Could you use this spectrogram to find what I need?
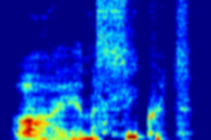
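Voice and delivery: hissing creature voice, like dripping water. Reading a story, a tiny creature from a shell speaks: hissing, like dripping water. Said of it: "it hissed in a voice that sounded like dripping water".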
